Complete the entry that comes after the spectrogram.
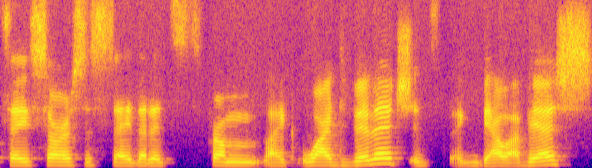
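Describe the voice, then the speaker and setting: A woman talks with a Polish accent. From Poland. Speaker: environmental NGO worker. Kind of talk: interview.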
